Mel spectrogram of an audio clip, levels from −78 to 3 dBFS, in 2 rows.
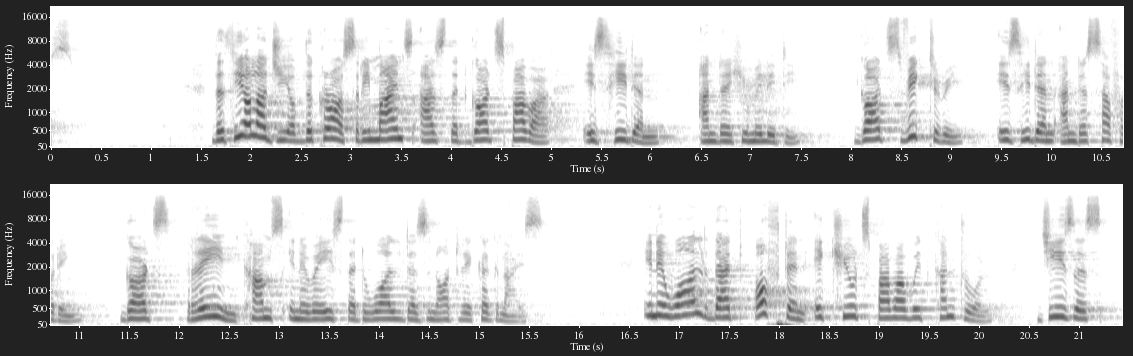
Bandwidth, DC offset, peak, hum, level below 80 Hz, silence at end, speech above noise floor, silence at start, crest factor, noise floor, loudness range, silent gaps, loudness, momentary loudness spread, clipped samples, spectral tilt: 16 kHz; under 0.1%; -12 dBFS; none; -56 dBFS; 0.2 s; 43 dB; 0 s; 22 dB; -76 dBFS; 7 LU; none; -33 LUFS; 14 LU; under 0.1%; -3.5 dB/octave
